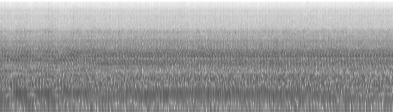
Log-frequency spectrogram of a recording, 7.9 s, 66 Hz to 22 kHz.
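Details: Lima 34 shovel, just started after a round of repairs, before greasing and digging: steady, even low rumble with a fast regular clatter and no misses or knocks; two-stroke diesel idling cleanly, normal idle.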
